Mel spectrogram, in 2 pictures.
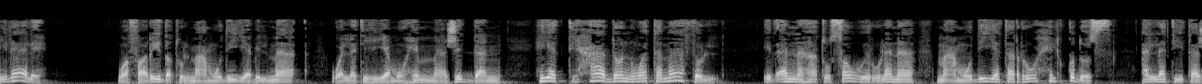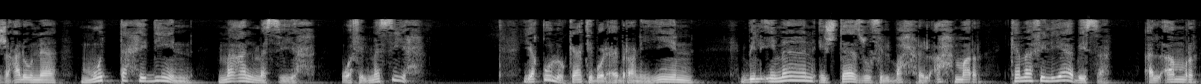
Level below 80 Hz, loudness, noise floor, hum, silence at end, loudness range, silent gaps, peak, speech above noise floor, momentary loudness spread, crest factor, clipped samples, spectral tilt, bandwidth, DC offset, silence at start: -40 dBFS; -17 LUFS; -57 dBFS; none; 0.05 s; 2 LU; none; 0 dBFS; 40 dB; 9 LU; 18 dB; under 0.1%; -4.5 dB/octave; 9 kHz; under 0.1%; 0 s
